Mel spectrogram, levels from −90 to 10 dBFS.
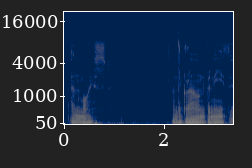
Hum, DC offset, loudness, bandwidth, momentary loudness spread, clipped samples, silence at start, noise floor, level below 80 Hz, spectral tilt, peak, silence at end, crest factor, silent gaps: none; under 0.1%; -51 LUFS; 12.5 kHz; 12 LU; under 0.1%; 0.15 s; -83 dBFS; -54 dBFS; -6 dB/octave; -34 dBFS; 0 s; 16 dB; none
